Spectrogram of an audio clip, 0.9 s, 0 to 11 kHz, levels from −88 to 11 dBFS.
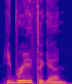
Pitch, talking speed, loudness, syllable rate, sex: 185 Hz, 200 wpm, -17 LUFS, 6.5 syllables/s, female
